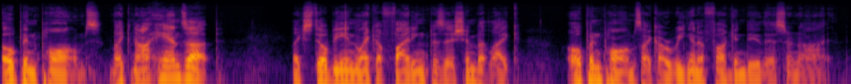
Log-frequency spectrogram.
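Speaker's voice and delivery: ordinary talk, nothing marked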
